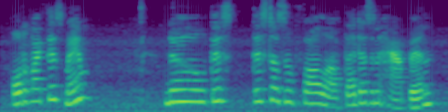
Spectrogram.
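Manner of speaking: high, mocking imitation of a know-it-all; a lightly mocked stubborn student. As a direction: parrot her insistence back. Mocking lady's earlier insistence.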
